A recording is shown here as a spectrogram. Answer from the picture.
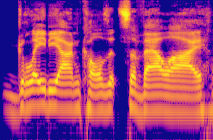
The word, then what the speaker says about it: Silvally: Silvally's drives. Also, I think we've learned that it's pronounced Silvally, right? That's how the anime says it.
